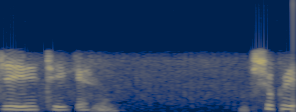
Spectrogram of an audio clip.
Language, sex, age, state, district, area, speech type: Urdu, female, 18-30, Bihar, Khagaria, rural, conversation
